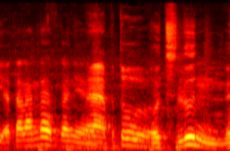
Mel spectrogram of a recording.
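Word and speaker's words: Højlund: Hojlund. Highland. Tulisannya Hojlund ya, Hoyland ya. Bacanya Hoyland.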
